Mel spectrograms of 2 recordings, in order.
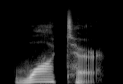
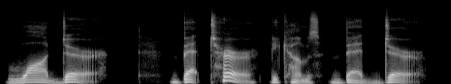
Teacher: In British English, the T is sharp, water. In American English, the T becomes a soft D. Water becomes wader. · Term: flap T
